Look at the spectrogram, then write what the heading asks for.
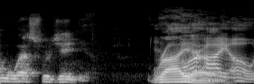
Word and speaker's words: Rio: It's Rio, West Virginia. Yeah, Rio. R-I-O. It's spelled like Rio, but it's Rio.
